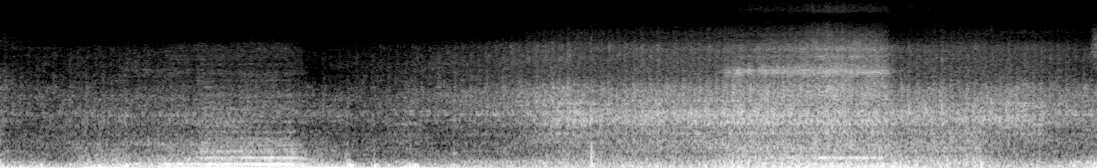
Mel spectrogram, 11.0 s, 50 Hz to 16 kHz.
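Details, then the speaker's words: Truck started after sitting 3+ years, idling and revving; a thin high squeal rises for a couple of seconds when the brake is applied, owner suspects something with the brake booster. "but when I hit the break it squeals so that's probably why he parked it"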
